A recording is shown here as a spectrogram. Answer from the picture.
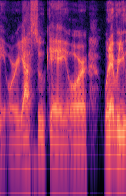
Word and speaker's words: Yasuke: your thoughts well first i think yasuke sounds so much better than yusuki uh um so i'm i'm glad that they pronounce it that way and now that i know that the u is not overly pronounced in japanese so that that helped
